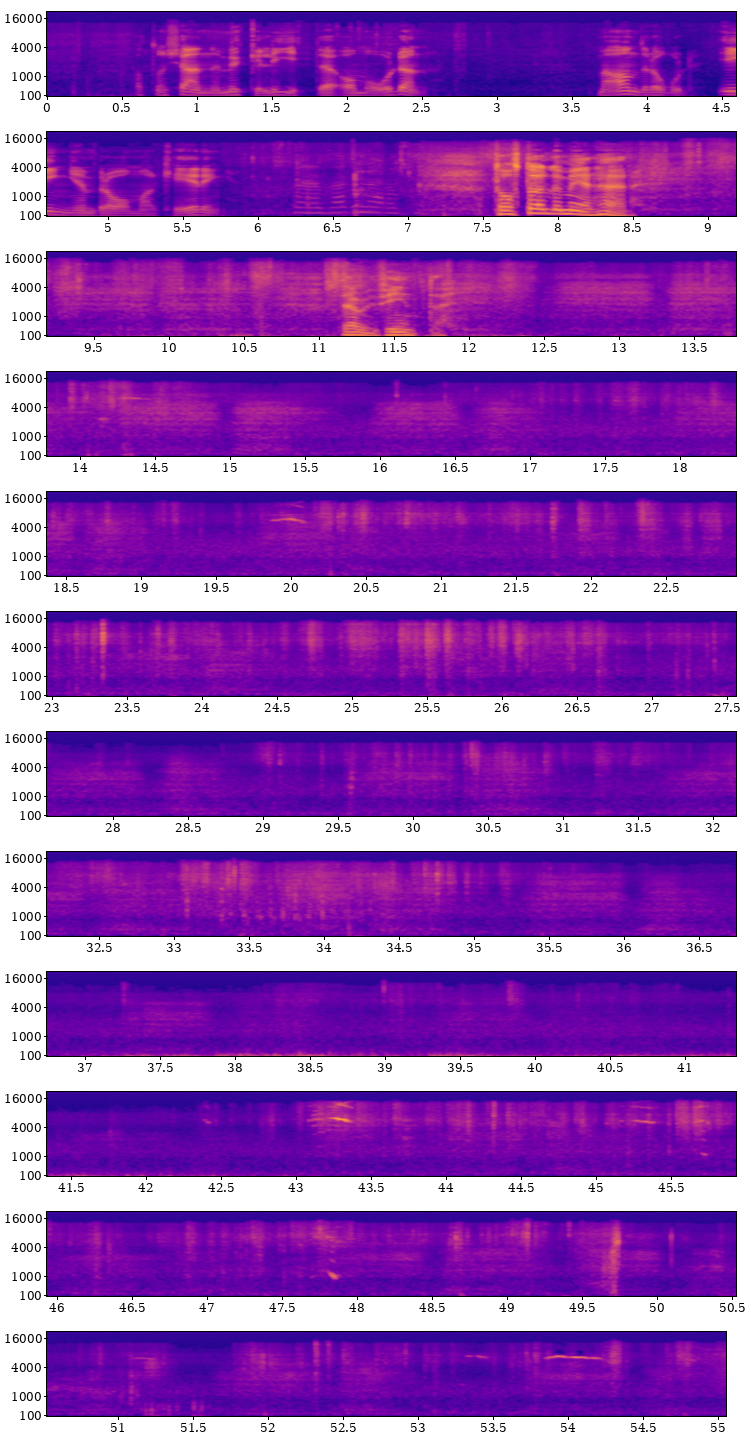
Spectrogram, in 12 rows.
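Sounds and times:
rustles and scrapes in snow: 7.4 - 12.6, 20.0 - 27.4.

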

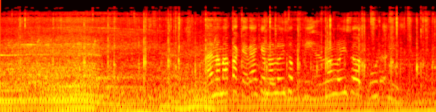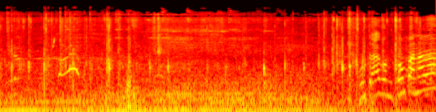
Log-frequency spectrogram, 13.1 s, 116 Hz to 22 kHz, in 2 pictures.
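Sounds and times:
horse hooves clip-clopping: 0.0 - 13.0.

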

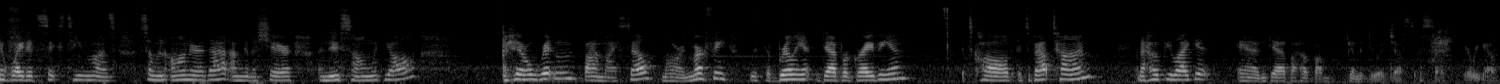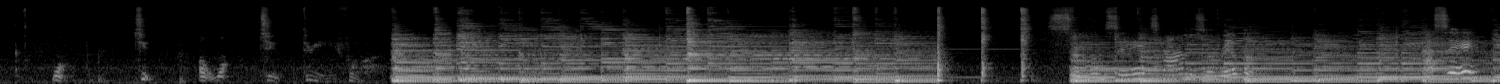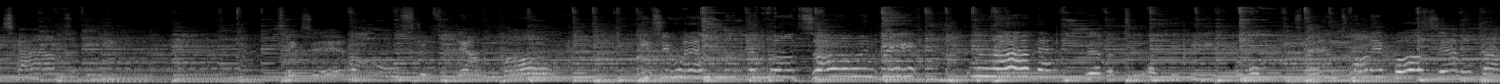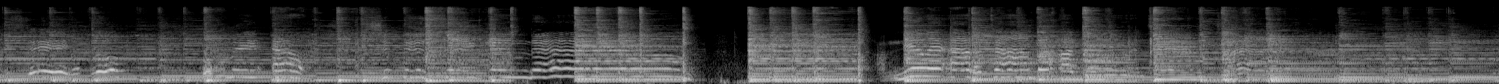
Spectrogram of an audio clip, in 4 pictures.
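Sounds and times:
woman singing: 5.0 - 11.9, 25.5 - 52.1, 53.6 - 59.6
acoustic guitar strumming: 18.9 - 59.9.

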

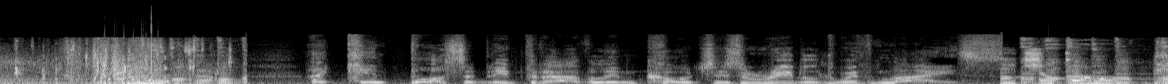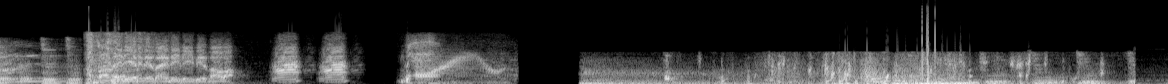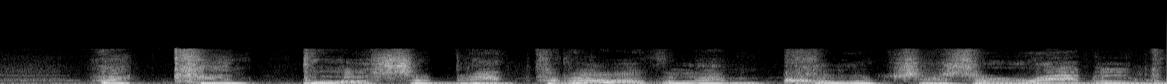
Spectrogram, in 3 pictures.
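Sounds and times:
deep distorted voice: 1.1 - 16.6, 20.2 - 23.1, 24.2 - 35.0
sliding pitch sound effect: 1.3 - 16.9
springy boing sounds: 10.0 - 16.3.

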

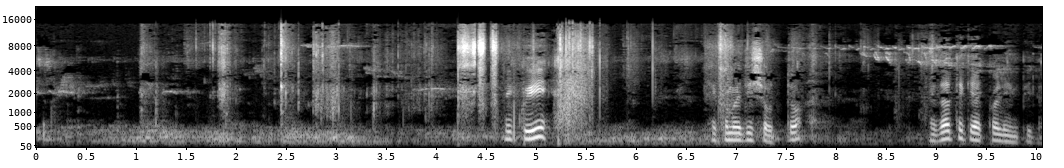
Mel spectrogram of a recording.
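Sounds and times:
footsteps on dry leaves: 0.0 - 7.2.

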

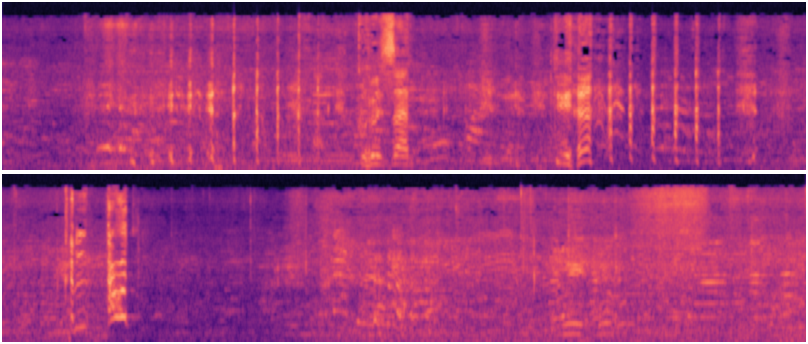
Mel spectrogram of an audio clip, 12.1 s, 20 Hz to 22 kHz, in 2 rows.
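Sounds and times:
indistinct chatter of people: 0.0 - 12.0.

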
